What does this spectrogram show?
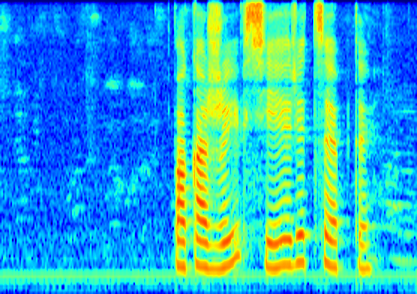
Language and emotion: Russian, neutral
